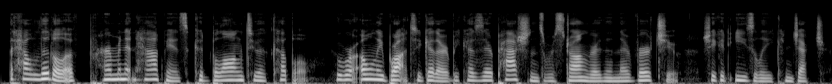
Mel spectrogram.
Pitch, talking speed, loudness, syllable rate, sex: 185 Hz, 200 wpm, -20 LUFS, 6.6 syllables/s, female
